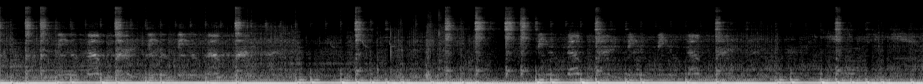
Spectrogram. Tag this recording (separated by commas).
Music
